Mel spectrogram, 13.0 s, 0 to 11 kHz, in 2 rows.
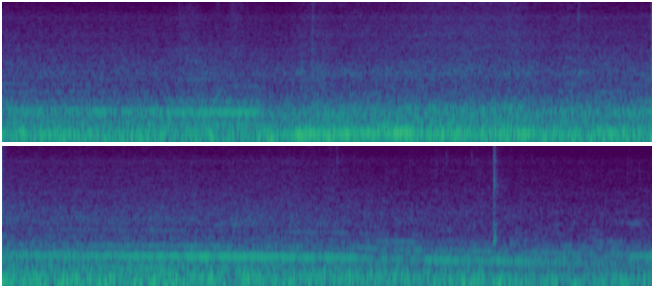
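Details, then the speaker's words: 2017 Jeep Wrangler JK, 30,000 miles, 37-inch tires, front axle swapped, road test: whine falling in pitch whenever off the accelerator while coasting; rear differential ring gear bolts found loose after 3,000 miles. "the customer says that it makes a noise anytime he's not on the accelerator so we're gonna take it for a drive see if we can't hear the noise"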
